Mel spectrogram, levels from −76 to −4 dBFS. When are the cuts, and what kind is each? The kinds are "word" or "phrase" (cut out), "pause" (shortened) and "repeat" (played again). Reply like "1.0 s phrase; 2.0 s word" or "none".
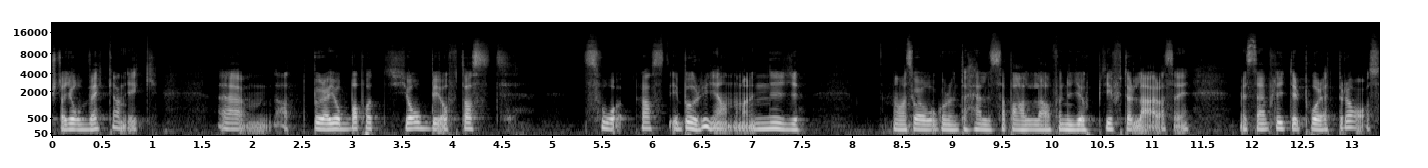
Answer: none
